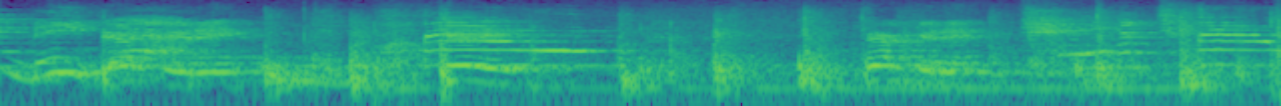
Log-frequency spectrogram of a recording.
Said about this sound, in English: Get away, cat. Here, kitty. Come on, give me that.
